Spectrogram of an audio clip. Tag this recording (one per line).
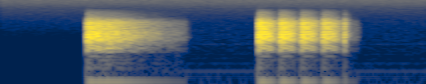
experimental
procesed
glitch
